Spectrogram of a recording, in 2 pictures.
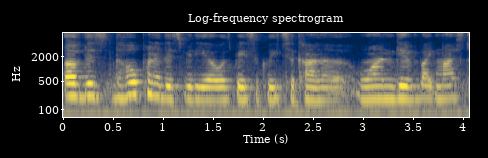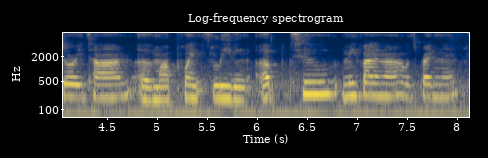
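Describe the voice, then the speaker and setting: A hoarse woman of twenty-one, chatting casually to camera and packing her talk with fillers. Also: mid-range voice, steady tone, brisk, hardly any pauses, a little mellow, a little hiss or hum. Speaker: vlogger. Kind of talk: casual story time chat.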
